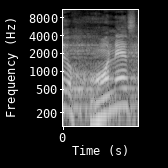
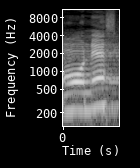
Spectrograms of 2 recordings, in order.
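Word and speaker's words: honest: ये हॉनेस्ट नहीं होता, एच साइलेंट होता है, ऑनेस्ट होता है, ओ, ऑनेस्ट, तो ओ स्वर हो गया, ये वॉल हो गया, तो क्या लगाओगे, एन।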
